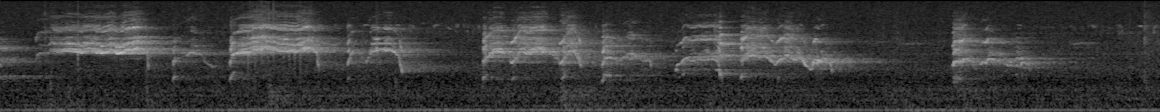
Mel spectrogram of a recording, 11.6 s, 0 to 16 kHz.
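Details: Young falcons at their nest, chicks of 17 and 13 days, early morning of 27 October 2022; long bouts of loud, rasping, harmonic screams that waver and drop, grouped in bursts of one to two seconds separated by short silences.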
